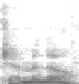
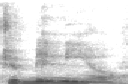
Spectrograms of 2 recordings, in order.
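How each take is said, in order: First: The word has three syllables, ending no. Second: The word has four syllables, ending nee-oh. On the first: The speaker calls it wrong. "You said Gemino" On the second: The speaker calls it right. "It's Geminio"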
